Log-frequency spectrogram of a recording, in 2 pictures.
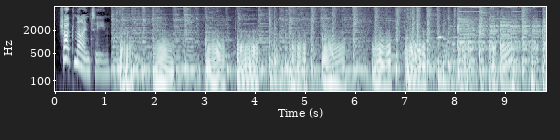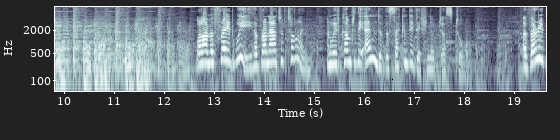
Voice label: Closing Announcement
